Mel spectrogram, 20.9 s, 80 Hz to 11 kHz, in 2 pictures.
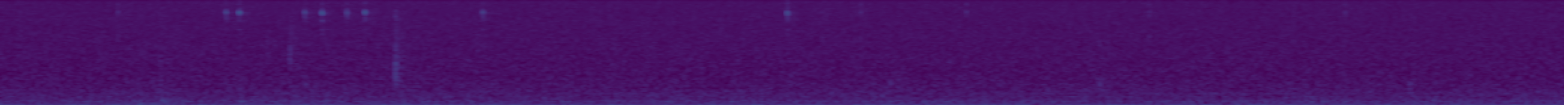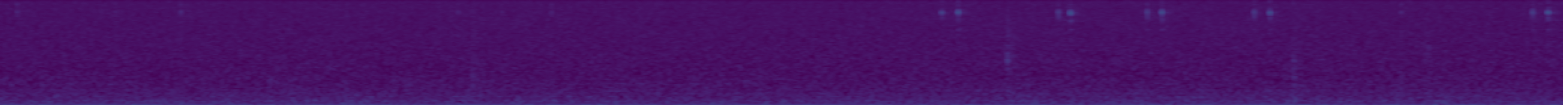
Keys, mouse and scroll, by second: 0.2 middle click, 1.0 Tab, 1.5 click, 2.0 alt+shift+click, 2.2 alt+shift+click, 3.2 click, 5.6 middle click, 6.1 scroll down 3, 6.3-7.3 middle drag, 7.3 scroll down 1, 7.5-9.1 middle drag, 9.1 scroll up 2, 9.4-10.7 middle drag, 10.7 scroll up 2, 11.2 middle click, 11.8-12.7 scroll up 4, 12.7-16.6 shift+middle drag, 16.6 click, 17.4 shift+click, 18.0 shift+click, 18.8 shift+click, 19.1-20.6 middle drag, 20.6 shift+click.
